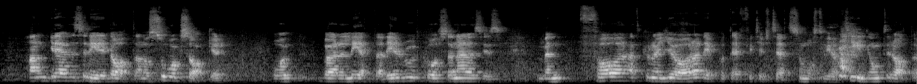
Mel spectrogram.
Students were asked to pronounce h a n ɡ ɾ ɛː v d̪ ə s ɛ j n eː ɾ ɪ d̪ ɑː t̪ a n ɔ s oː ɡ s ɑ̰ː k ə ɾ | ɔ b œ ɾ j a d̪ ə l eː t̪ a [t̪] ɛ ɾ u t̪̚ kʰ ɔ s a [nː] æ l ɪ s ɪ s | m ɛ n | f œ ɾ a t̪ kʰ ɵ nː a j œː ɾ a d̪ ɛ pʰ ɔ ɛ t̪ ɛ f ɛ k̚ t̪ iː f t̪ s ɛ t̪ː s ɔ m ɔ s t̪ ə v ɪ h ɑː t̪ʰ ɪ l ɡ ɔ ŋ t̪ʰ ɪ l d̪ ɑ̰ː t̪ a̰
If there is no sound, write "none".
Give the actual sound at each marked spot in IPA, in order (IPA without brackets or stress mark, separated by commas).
d̪, n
